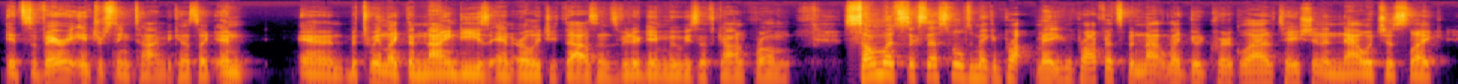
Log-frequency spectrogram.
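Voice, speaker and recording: Man, deep low pitch, podcast guest, chatty, informal, slangy casual talk. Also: warm tone. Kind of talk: casual chat.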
